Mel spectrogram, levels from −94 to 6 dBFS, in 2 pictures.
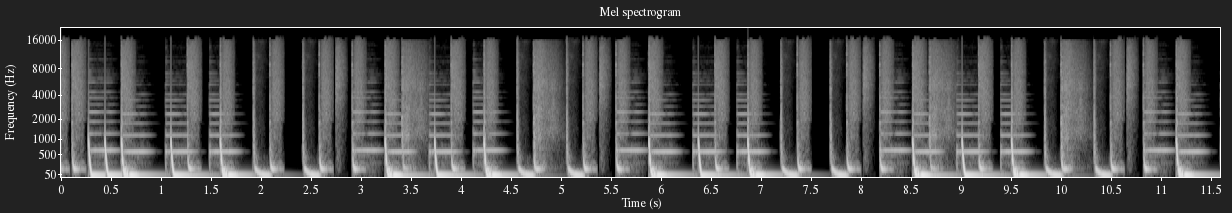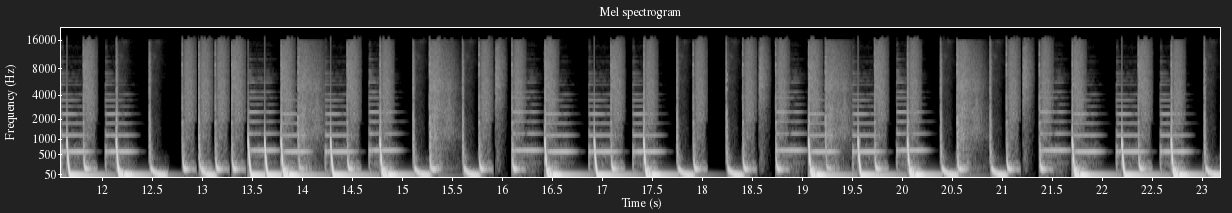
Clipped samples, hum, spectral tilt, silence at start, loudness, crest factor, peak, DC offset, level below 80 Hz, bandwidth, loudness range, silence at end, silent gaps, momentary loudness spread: under 0.1%; none; -5.5 dB/octave; 0 s; -19 LUFS; 16 dB; 0 dBFS; under 0.1%; -18 dBFS; 17 kHz; 1 LU; 0 s; none; 7 LU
